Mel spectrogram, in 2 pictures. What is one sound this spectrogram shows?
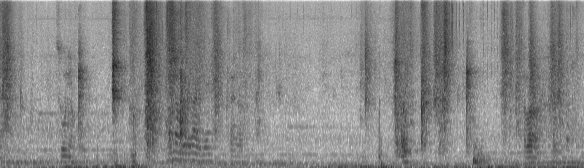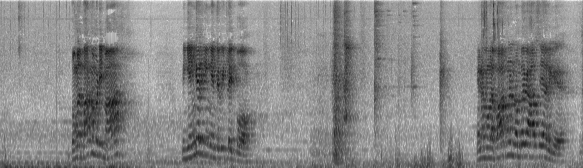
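A young man speaks in a hushed voice close by.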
